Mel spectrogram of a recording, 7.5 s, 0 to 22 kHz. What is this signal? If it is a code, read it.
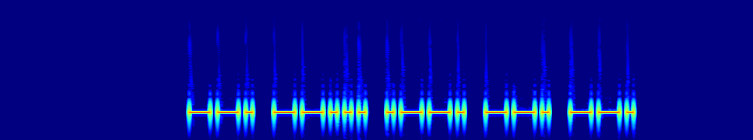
Morse code, heard as a keyed tone, about 17 wpm, 700 Hz. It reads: G7PGG
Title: DXCC-100 Call Signs - 5 Characters - 17wpm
